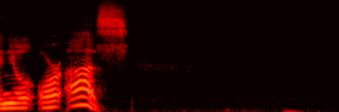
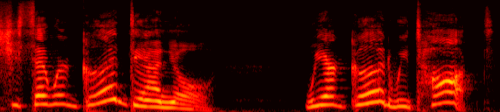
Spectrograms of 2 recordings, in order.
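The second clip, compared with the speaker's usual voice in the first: high-pitched retold protest; imitated insistence; 10 semitones higher, slower than usual. Wife assures Daniel they are good, mock insistence.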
